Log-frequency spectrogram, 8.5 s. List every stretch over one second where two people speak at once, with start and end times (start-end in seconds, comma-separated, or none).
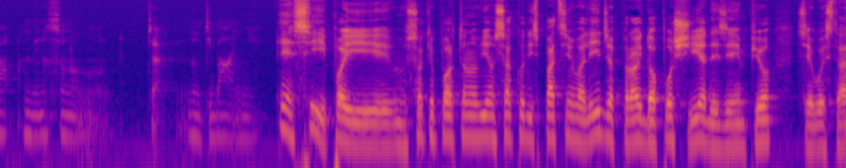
none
